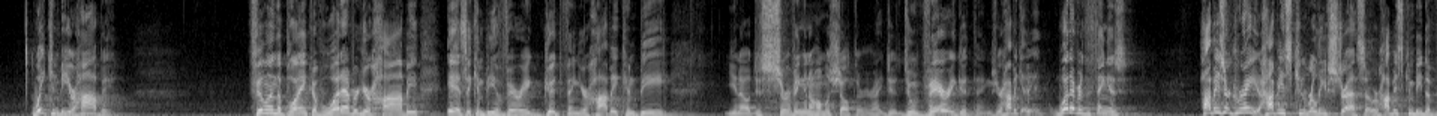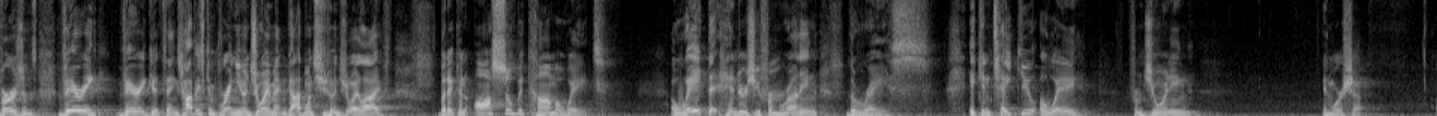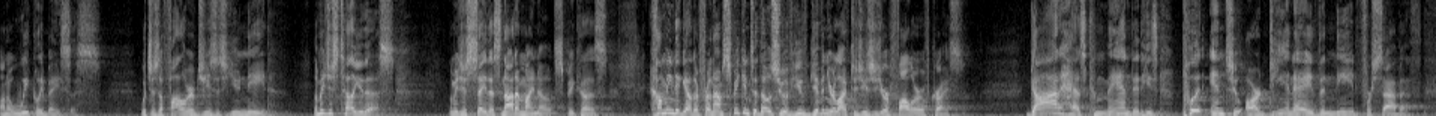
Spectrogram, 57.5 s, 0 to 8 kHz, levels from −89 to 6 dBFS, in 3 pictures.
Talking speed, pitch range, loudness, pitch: 165 wpm, 120-175 Hz, -23 LUFS, 145 Hz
